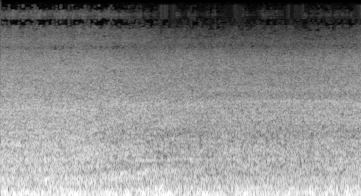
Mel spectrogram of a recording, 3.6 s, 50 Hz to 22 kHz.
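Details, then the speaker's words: 2012 Nissan NV3500 rear AC blower motor running just above 0 after being cranked to full: soft, steady low whir easing down smoothly with no ticking or scraping; normal operation. "That's just a little bit off of 0. You hear it slowing back down."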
